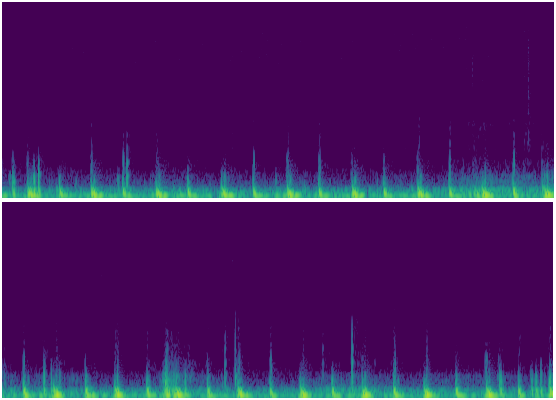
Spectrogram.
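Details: Normal heart sounds heard with the stethoscope diaphragm on a girl during relaxing full-body auscultation with a real stethoscope: steady, regular low heart thumps with no added noises.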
